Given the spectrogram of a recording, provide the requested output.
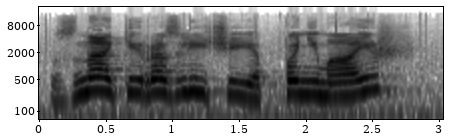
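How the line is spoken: Boy, mocking. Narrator (Russian): сказал мальчик насмешливо

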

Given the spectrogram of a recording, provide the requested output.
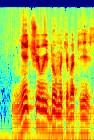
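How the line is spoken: Gloomy. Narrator (Russian): сказал мрачно

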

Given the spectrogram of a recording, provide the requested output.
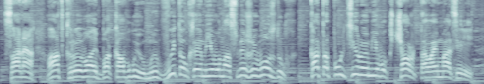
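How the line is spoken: Shouting. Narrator (Russian): закричал артист Бабаян

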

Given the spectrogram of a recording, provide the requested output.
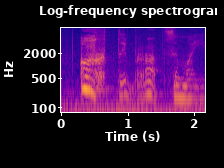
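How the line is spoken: Guide speaking in undertone. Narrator (Russian): сказал вполголоса проводник

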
